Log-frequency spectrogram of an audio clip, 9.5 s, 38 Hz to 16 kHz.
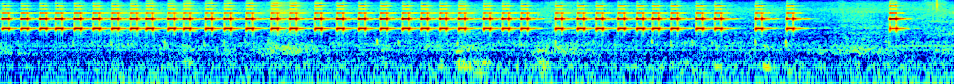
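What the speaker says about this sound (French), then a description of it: "Mon mari m'a réparé mon minuteur." A kitchen timer beeps in a steady run of short, bright electronic pulses while it is set to 40 minutes, the pattern briefly broken near the end, close and clear with no talking.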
